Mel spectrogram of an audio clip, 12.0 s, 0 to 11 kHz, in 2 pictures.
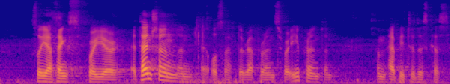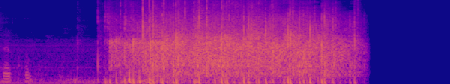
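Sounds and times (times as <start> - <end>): audience applause: 7.4 - 11.0.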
